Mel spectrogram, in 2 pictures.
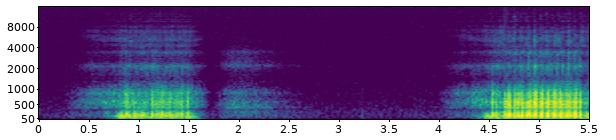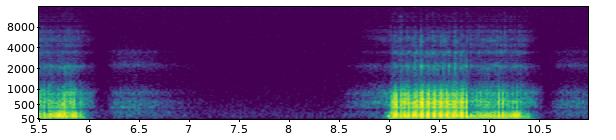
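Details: Loud harsh snores on each in-breath about every four seconds, each followed by a short softer out-breath, in a quiet room; snoring.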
